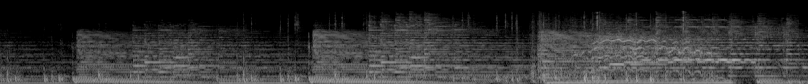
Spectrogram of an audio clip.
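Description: A horse's hooves clip-clop on a dirt path under background music of long sustained chords. A horse whinnies near the end.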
